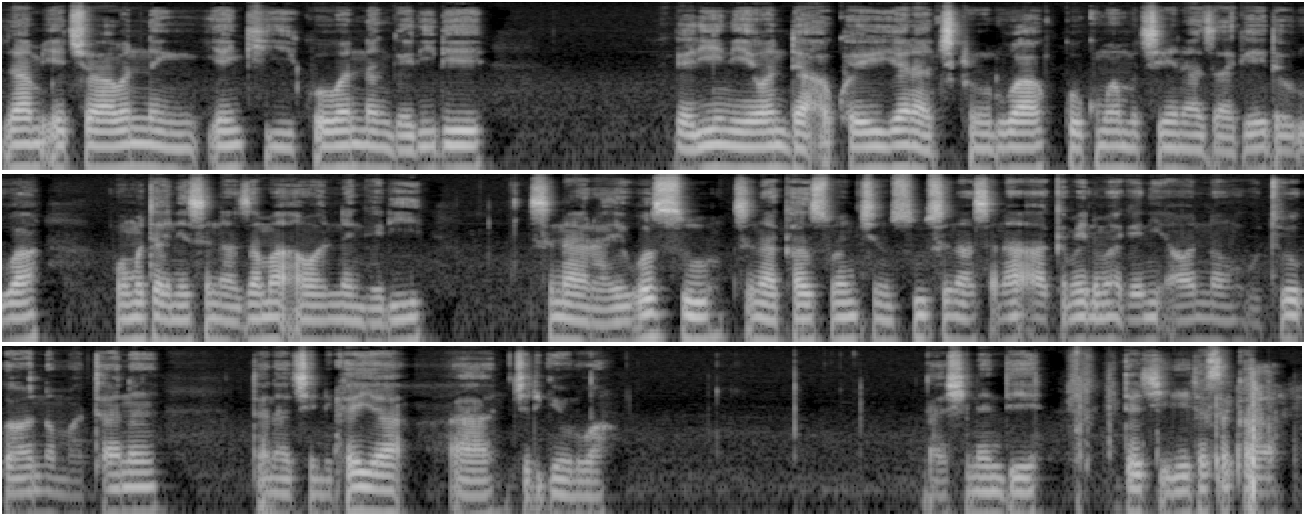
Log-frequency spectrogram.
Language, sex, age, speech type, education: Hausa, male, 30-45, spontaneous, secondary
